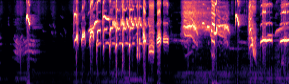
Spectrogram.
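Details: Oriental magpie-robin (kacer) in full 'gacor' song, meant to spur other kacer into singing: a short trill, a pause, then rapid burst of sharp whistles and harsh chattering notes, ending in clear high whistles.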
